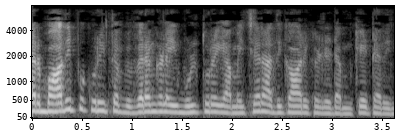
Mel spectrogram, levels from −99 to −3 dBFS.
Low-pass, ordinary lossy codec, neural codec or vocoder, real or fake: 7.2 kHz; AAC, 32 kbps; none; real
